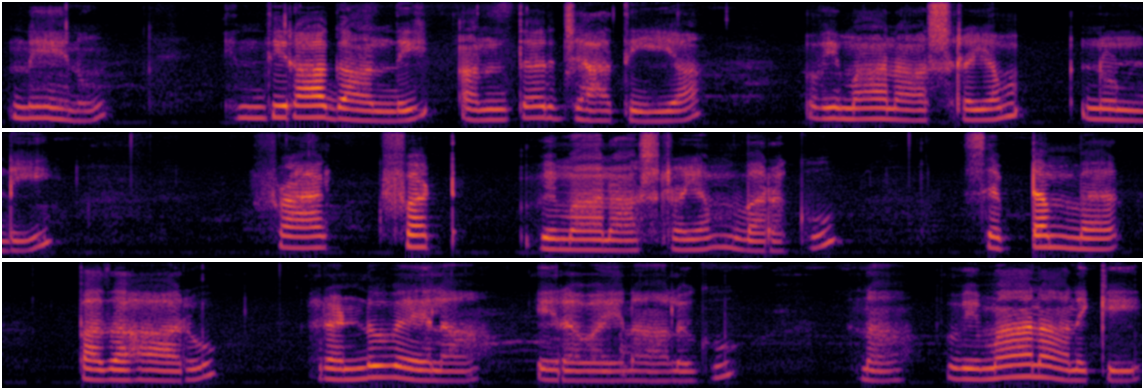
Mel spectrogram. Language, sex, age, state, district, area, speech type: Telugu, female, 30-45, Andhra Pradesh, Krishna, rural, read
